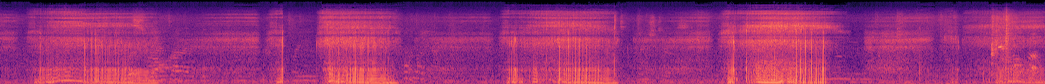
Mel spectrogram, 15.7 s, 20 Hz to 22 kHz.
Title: Snoring uncle after 3 Jelly Munchkins on Thanksgiving Day 2009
